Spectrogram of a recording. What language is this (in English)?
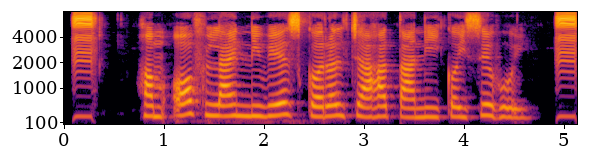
Bhojpuri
